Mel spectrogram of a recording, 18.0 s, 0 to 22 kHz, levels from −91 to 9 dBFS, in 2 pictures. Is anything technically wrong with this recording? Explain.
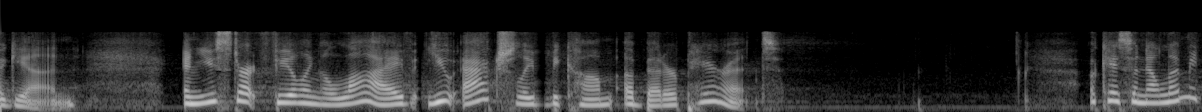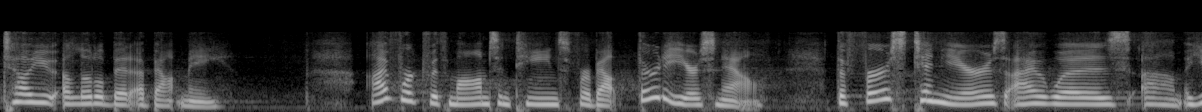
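Yes, three jitter buffer faults affect this speech clip, which comes through a call path with nothing above 8 kHz, consistent with G.722 at 64 kbps.

From 2.26 to 4.1 s, right after "and you start", there are repeated stalls (stutter). Packets arrived late, the buffer ran dry nine times, and the receiver extended the last sound to fill 161 ms in total, the longest gap 64 ms. Nothing is lost, unlike packet loss concealment, so the audio drags and hiccups rather than dropping pieces.

From 4.99 to 7.54 s comes a jitter buffer slow-down. To rebuild its reserve, the receiver repeated individual pitch periods or bits of pauses many times, adding 139 ms. Speech runs at about 95% speed at unchanged pitch. Unlike the stalls, the stretching is continuous, with no stop-start breaks.

From 9.49 to 12.05 s, between "let me tell you" and "with moms and teens", a jitter buffer speed-up trims excess delay by cutting short stretches of one or a few pitch periods, about a fifth of a second in all. 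Speech runs hurried at 107% speed, yet pitch stays the same, which rules out a sample-rate error.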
